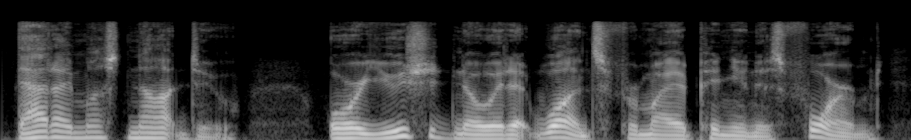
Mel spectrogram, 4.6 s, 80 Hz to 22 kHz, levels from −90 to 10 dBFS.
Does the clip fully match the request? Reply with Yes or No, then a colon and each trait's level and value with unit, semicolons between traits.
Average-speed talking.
No: fast, 225 wpm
